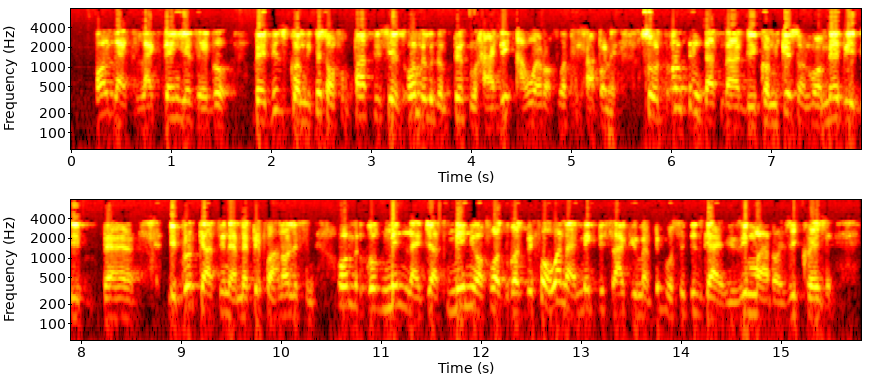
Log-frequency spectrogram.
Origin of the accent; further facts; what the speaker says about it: Switzerland; English is a second language; I'm from Switzerland, okay?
